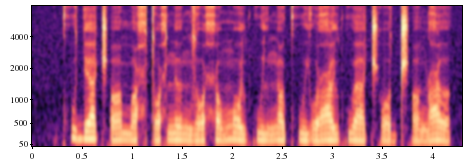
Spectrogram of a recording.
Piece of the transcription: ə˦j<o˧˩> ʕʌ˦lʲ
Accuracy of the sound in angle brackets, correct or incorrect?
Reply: correct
